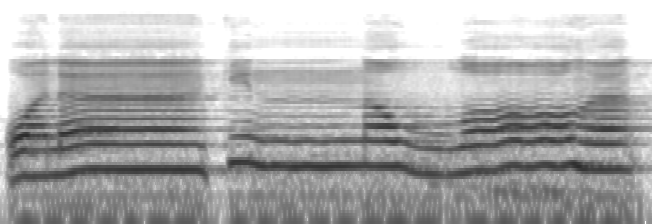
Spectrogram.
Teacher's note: nunnya menjadi gunnah mendengung panjang 2 harokat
